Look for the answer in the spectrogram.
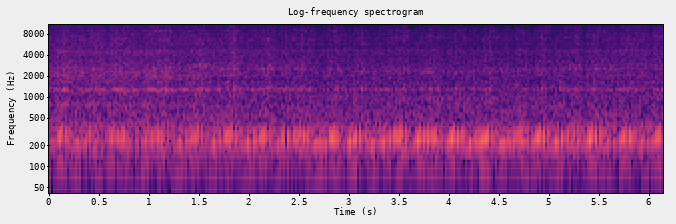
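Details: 2004 Suzuki GSXR 600 at cold start in Arizona: even, fairly quick ticking over a steady cold idle; owner suspects the cam chain tensioner needs replacing, unconfirmed.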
